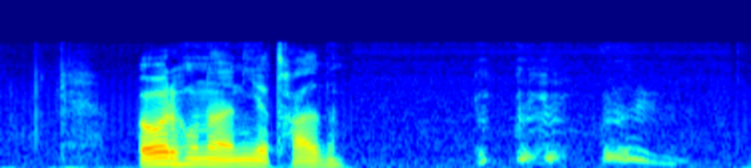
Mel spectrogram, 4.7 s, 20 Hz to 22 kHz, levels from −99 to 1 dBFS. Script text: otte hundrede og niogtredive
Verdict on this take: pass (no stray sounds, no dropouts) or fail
fail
